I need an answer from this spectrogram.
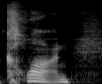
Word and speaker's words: Klon: However, they call theirs I guess you're pronouncing it the same, Klon.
